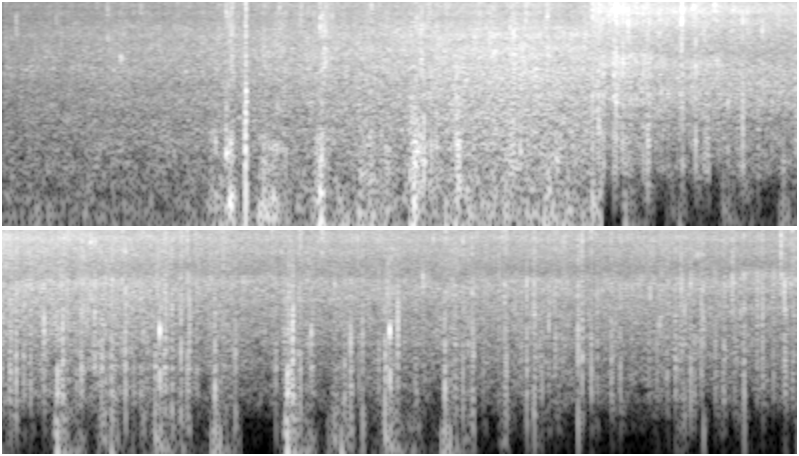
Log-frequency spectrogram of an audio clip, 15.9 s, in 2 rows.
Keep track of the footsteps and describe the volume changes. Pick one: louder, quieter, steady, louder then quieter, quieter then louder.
quieter then louder.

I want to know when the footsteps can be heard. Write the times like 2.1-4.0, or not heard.
2.0-12.6.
